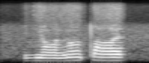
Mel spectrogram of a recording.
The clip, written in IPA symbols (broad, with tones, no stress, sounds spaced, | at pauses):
ʎ ɑ̃˨ l æ̃˦ tˤ æ˦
